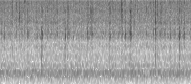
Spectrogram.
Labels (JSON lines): {"label": "ambient", "recorder": "HydroMoth"}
